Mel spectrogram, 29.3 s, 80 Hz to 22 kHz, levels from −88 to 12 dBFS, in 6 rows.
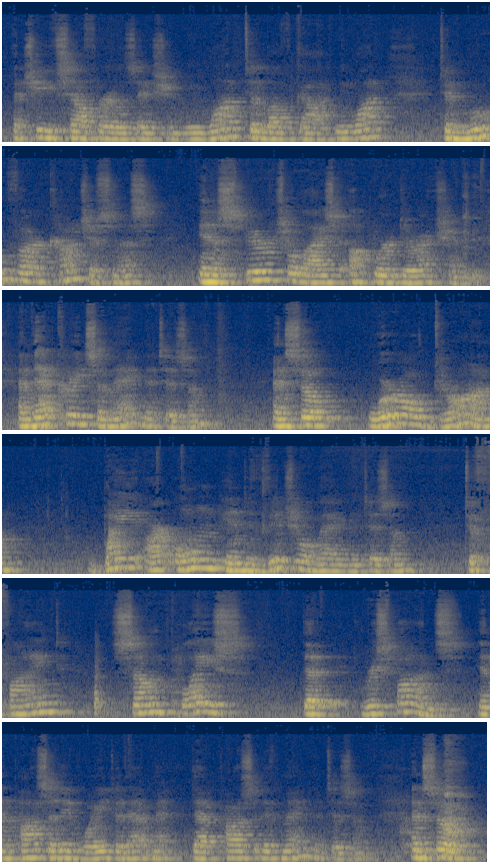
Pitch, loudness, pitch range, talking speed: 165 Hz, -18 LUFS, 150-180 Hz, 105 wpm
